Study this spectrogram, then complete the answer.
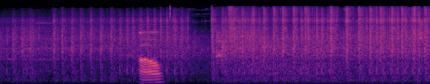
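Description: Rapid machine gun fire rattles steadily in a Call to Arms armor battle game, a continuous chattering stream of shots at moderate distance, briefly broken by a short spoken exclamation.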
